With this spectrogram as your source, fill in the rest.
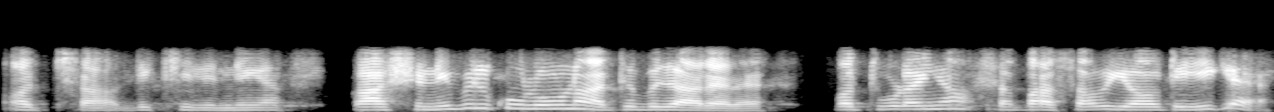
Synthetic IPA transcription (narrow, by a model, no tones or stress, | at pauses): ə̰tːʃʰa̰ːd̪ɪkʰːiːd̪ɪniːãː | kaːʃnĩːbɪlkʊloːnãːt̪ʰːbəd͡ʒaːɾɛːɾɛː | pəɾt̪ʰoːɽaːijãːsəpaːsaːɦoːiːjaɔːʈʰiːkɛ̰ː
